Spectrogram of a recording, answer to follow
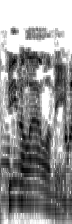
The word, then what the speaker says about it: phenylalanine: Did I pronounce it? Yeah, phenylalanine.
